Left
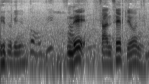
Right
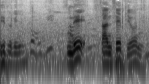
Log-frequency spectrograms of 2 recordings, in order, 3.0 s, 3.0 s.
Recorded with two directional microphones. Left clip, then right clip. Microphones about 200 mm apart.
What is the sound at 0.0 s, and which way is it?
Speech, centre (ahead or behind).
